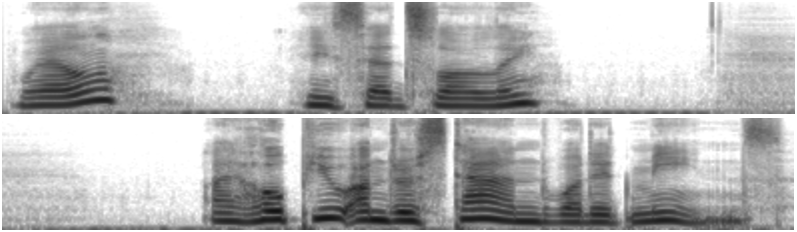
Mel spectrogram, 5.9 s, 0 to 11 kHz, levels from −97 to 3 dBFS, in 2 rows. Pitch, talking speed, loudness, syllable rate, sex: 195 Hz, 110 wpm, -18 LUFS, 4.0 syllables/s, female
